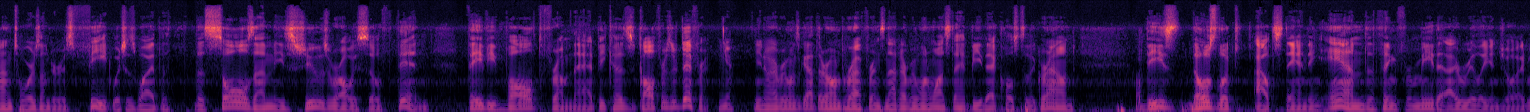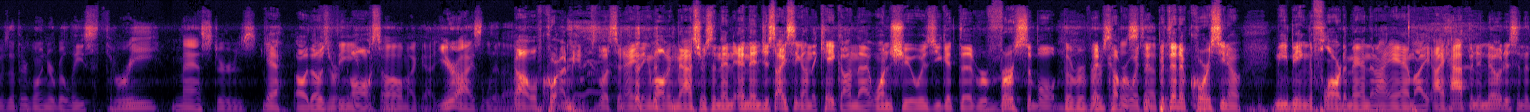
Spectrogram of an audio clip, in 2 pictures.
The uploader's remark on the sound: LIVE from the 2024 PGA Show. (face-to-face for the first time!). Live from Orlando, Florida to reflect on the 2024 PGA Show.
